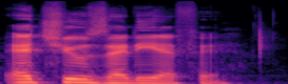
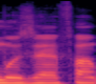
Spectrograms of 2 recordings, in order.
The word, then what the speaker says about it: Huzefa: Now spell it. Yeah, Huzefa. but that's so simple. Huzefa. Yeah. Yeah. Yeah. But it become Muzefa, Mufasa, Muzaffar.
